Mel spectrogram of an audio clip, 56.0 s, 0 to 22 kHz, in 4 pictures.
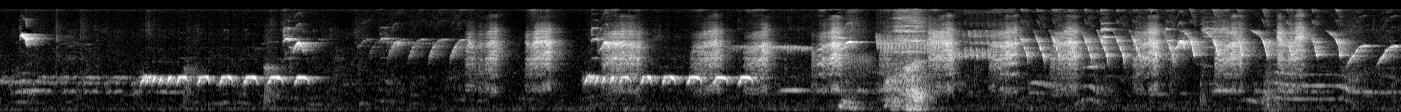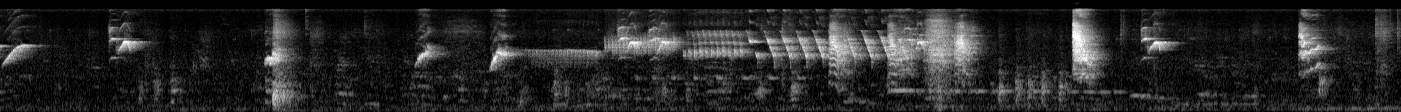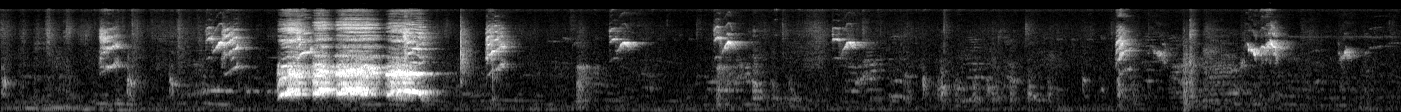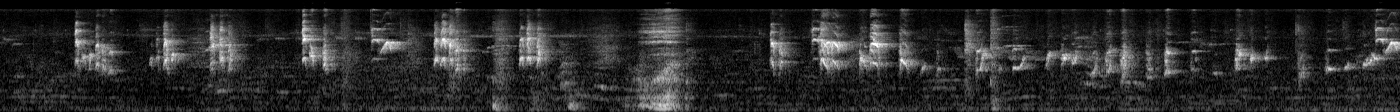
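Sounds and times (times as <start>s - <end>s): bird chirping and chattering: 0.0s - 14.5s, 18.1s - 25.8s, 27.0s - 27.5s, 28.9s - 30.8s, 32.8s - 35.7s, 36.3s - 39.8s, 42.8s - 48.2s, 48.9s - 56.0s.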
